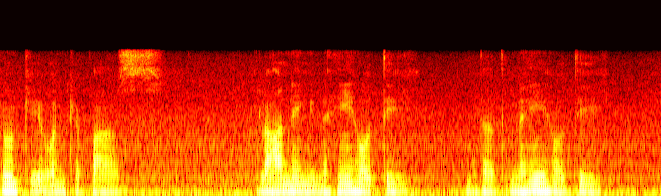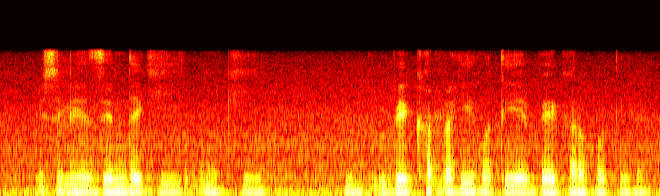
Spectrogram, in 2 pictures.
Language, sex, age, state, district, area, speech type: Urdu, male, 18-30, Delhi, Central Delhi, urban, spontaneous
